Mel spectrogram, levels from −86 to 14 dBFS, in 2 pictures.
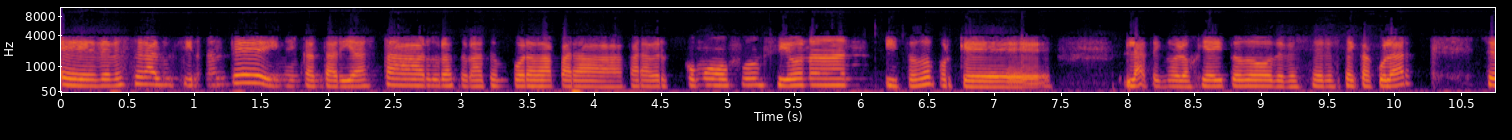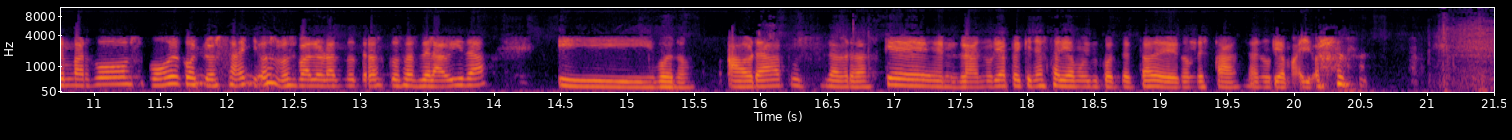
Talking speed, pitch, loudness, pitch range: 170 wpm, 195 Hz, -19 LUFS, 185-215 Hz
